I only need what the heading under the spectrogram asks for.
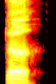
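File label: Vox, voices, Japanese; Riheet; kingsraid audio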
